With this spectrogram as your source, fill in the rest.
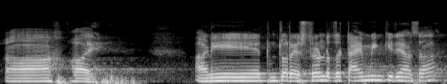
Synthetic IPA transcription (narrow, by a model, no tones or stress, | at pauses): ɦaj | aɽ̃it̪umt͡sɔɾesʈɾəɳʈət͡səʈajmĩŋɡkit̪ɛ̃əsa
